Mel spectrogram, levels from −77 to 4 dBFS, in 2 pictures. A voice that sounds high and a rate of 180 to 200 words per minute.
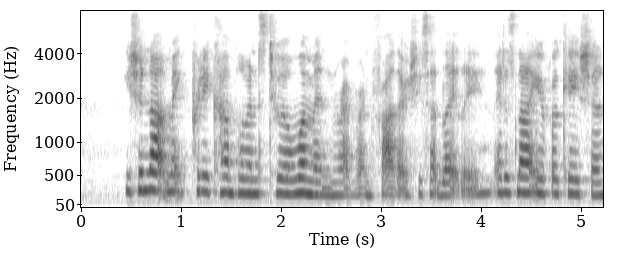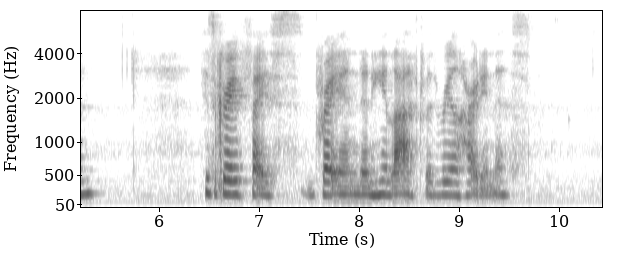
No: high, 215 Hz; average, 165 wpm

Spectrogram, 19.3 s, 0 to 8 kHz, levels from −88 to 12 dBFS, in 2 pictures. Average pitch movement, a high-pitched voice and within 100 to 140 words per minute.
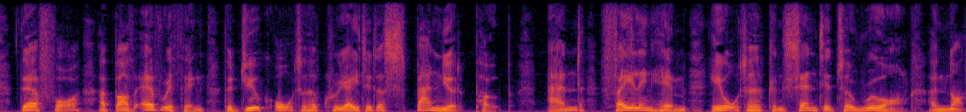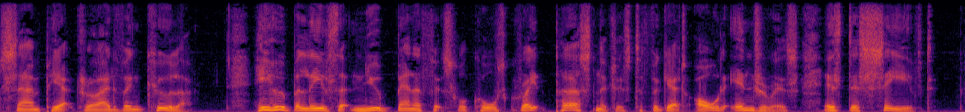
No: average, 3.8 semitones; low, 135 Hz; slow, 135 wpm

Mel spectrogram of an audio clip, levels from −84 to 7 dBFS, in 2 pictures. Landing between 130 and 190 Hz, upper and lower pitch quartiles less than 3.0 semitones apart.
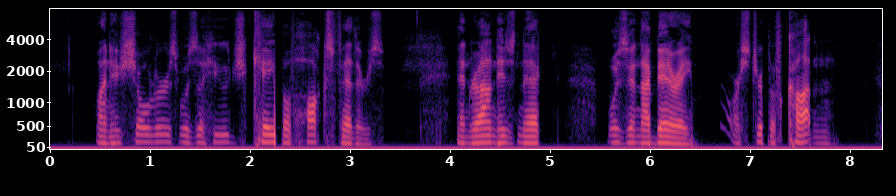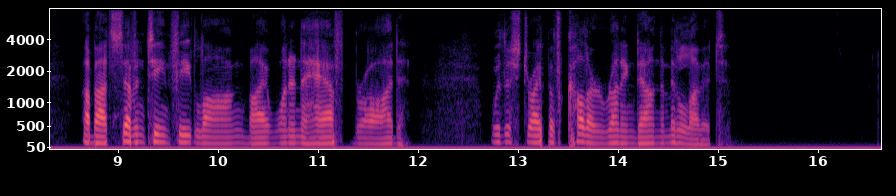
Yes: medium, 140 Hz; narrow, 2.6 semitones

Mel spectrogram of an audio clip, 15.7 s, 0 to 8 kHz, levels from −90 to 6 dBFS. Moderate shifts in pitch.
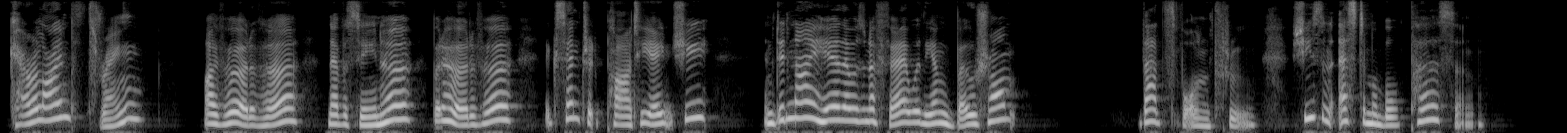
No: wide, 6.6 semitones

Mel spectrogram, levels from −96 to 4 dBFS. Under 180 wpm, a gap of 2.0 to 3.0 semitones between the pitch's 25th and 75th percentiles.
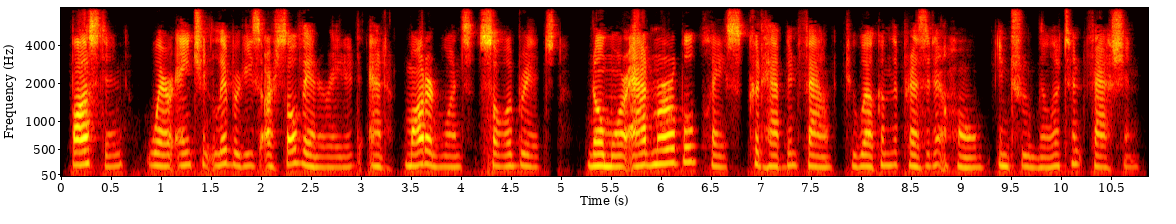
Yes: average, 160 wpm; narrow, 2.4 semitones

